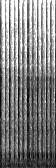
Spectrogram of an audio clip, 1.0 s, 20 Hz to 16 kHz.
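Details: Rapid evenly spaced sharp clacking pulses, about twelve per second, from a radial shockwave device, red tip, comfort mode off, on an adult man's deltoid for shoulder pain at chiropractic clinic, intensity raised, aiming for about 6/10 discomfort; radial shockwave therapy device.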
